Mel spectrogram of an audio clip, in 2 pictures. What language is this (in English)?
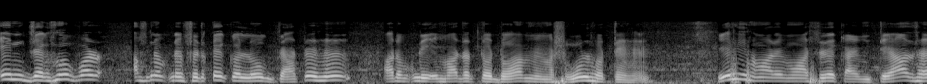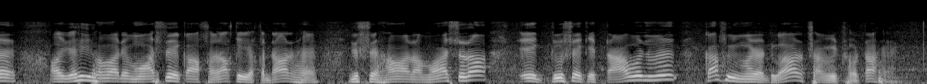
Urdu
